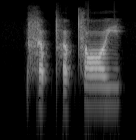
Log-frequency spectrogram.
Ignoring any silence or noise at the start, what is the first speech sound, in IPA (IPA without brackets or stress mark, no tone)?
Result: s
